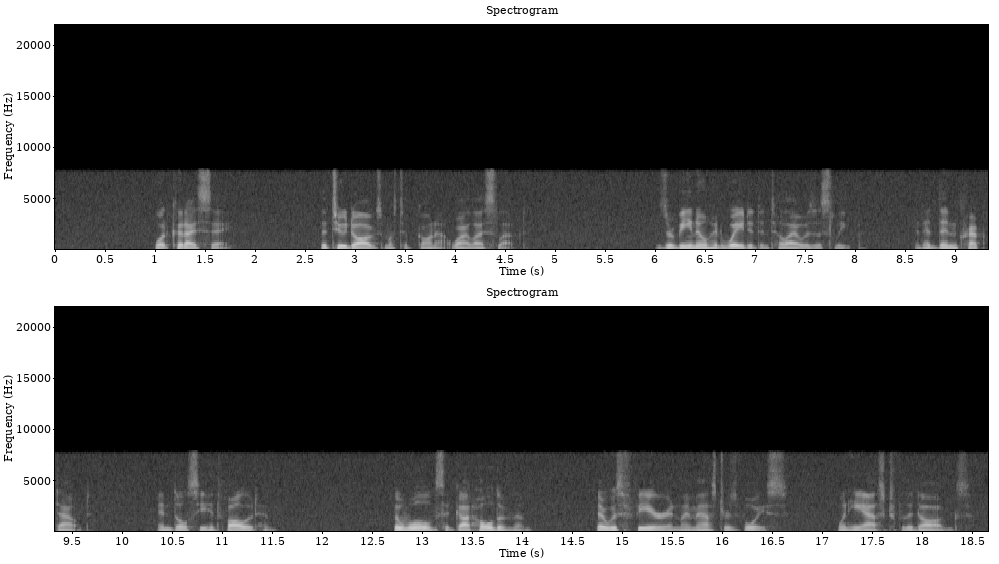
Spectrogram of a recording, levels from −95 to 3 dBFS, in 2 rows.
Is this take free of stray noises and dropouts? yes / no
yes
